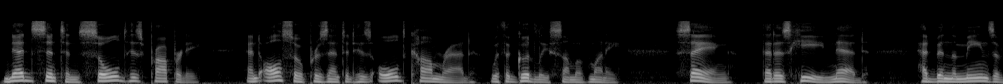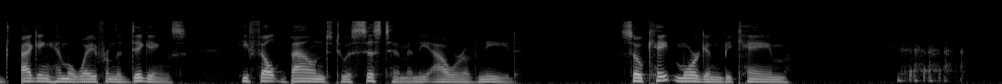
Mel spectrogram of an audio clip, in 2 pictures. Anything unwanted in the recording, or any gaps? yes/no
yes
